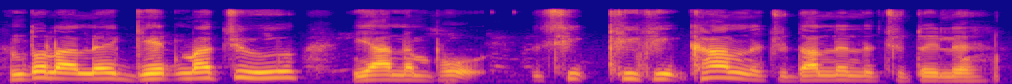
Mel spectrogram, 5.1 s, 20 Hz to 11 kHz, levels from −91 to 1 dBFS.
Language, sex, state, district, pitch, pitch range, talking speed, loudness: Wancho, male, Arunachal Pradesh, Longding, 165 Hz, 135-185 Hz, 190 wpm, -17 LUFS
